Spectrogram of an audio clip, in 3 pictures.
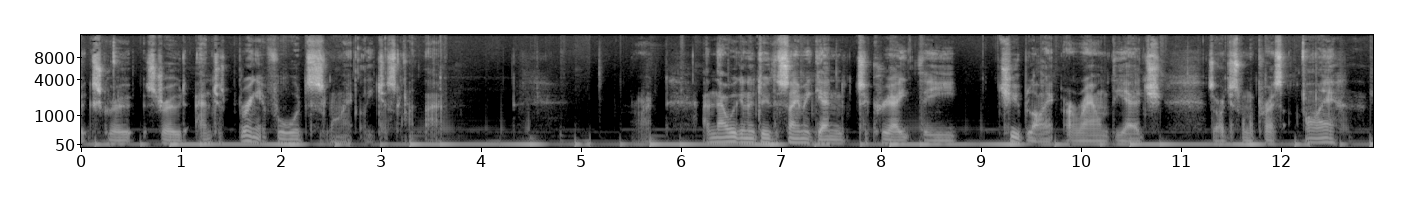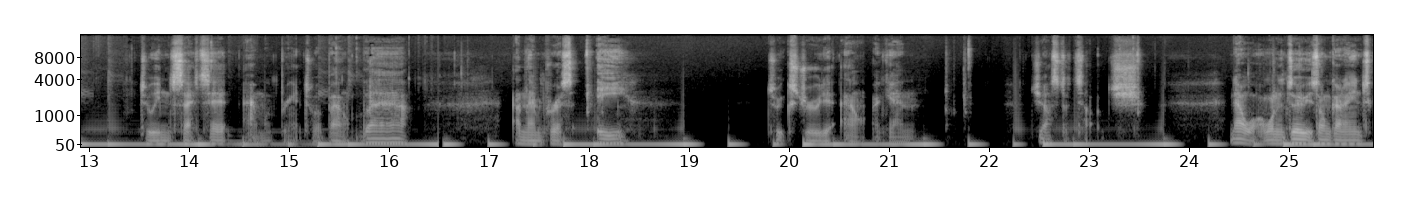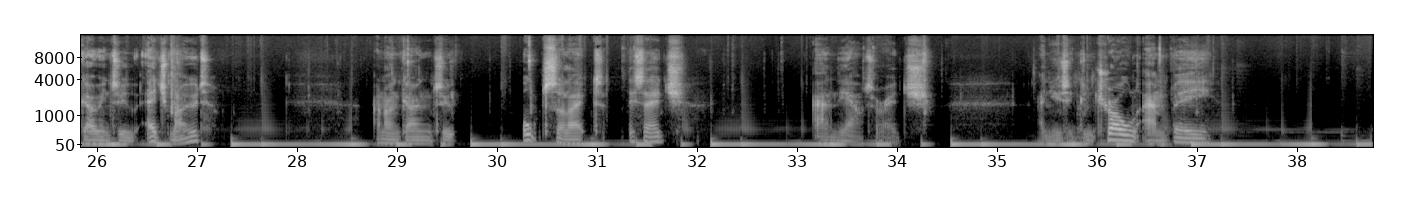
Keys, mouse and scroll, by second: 3.5-5.2 middle drag, 6.5-7.6 middle drag, 10.3 middle click, 12.2 i, 16.0 middle click, 18.0 e, 23.7 middle click, 26.7 2, 28.5 middle click, 29.2 shift+middle click, 29.7-30.0 scroll up 4, 31.2 alt+click, 33.6 alt+shift+click, 34.5 middle click, 36.6 ctrl+b.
